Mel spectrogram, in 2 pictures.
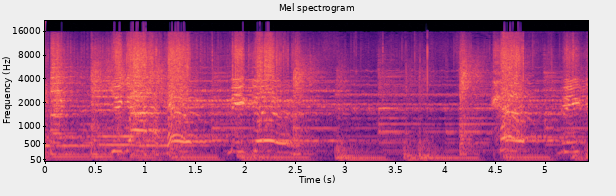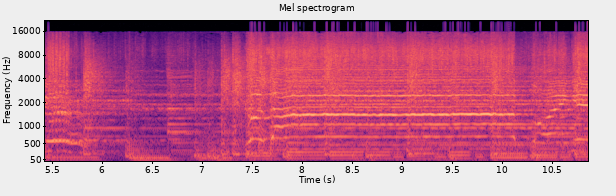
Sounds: Ska

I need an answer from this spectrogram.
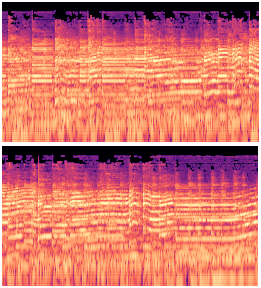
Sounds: Plucked string instrument, Guitar, Electric guitar, Musical instrument, Music, Blues

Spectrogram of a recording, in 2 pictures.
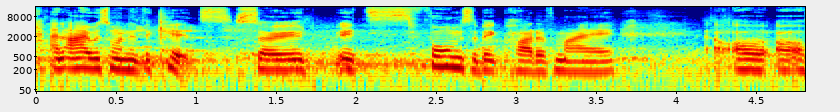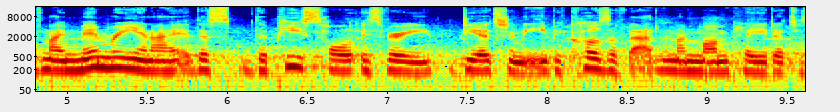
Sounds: Speech

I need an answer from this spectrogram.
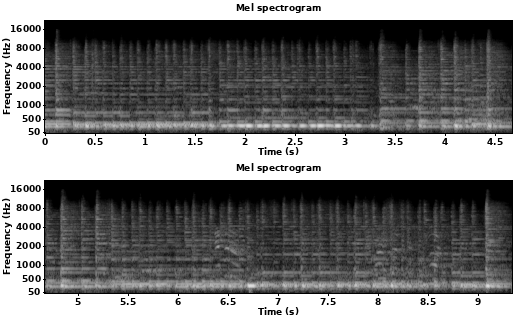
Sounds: Mandolin, Music, Speech, Musical instrument, Guitar, Ukulele, Plucked string instrument

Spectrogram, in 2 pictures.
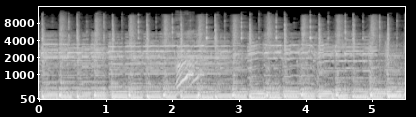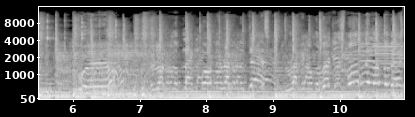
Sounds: Rock and roll, Psychedelic rock, Rock music, Country, Music

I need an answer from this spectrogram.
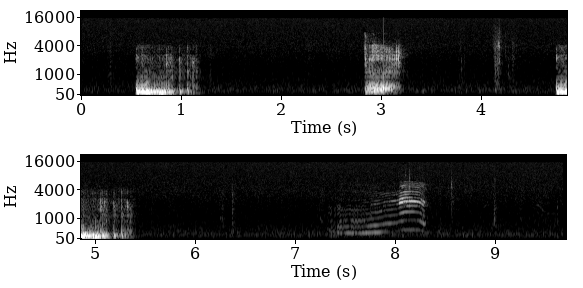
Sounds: Animal, pets, Purr, Cat

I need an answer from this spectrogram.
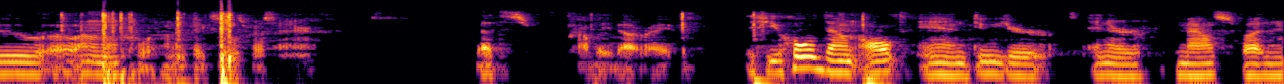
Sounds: Speech

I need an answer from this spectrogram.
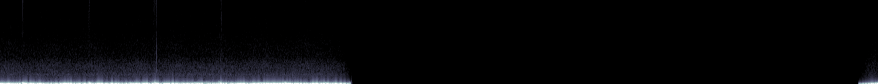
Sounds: heartbeat

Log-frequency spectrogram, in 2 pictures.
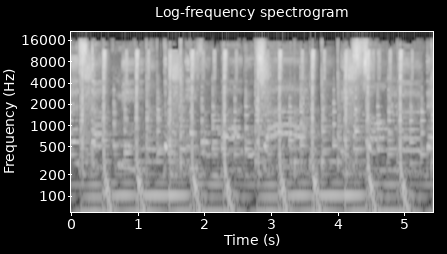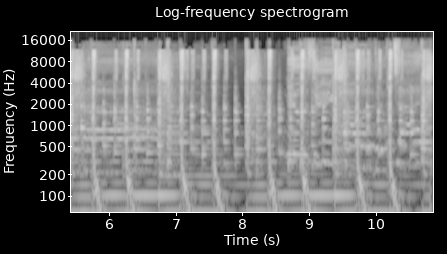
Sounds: Music

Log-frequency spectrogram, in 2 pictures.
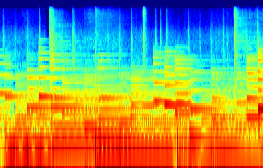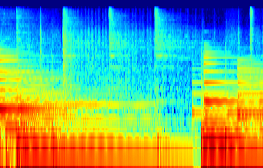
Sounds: Music

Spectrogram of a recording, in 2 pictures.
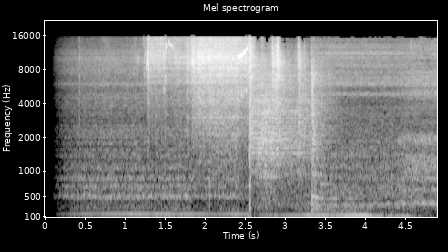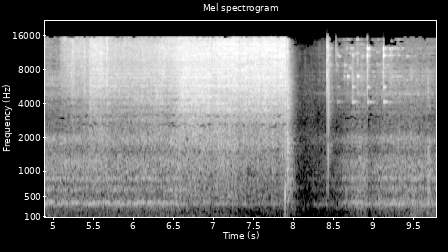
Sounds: outside, urban or man-made

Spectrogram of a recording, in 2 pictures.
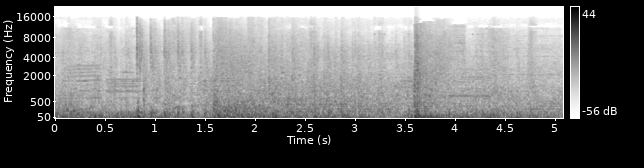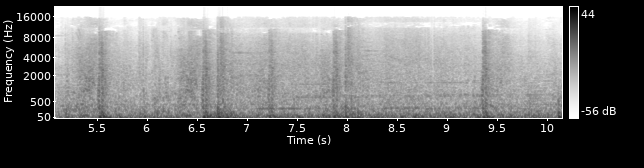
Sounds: Music, Boom

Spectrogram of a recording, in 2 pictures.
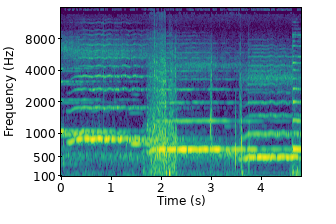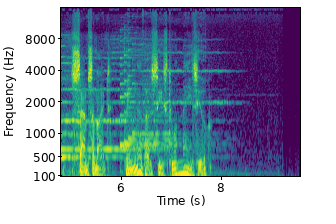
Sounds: Speech, Music

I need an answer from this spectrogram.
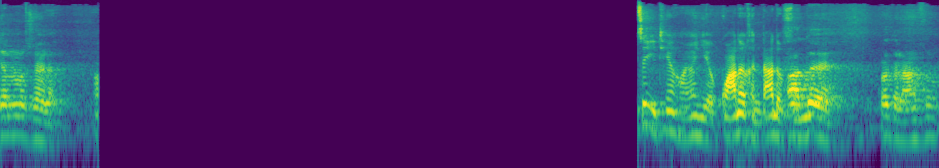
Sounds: Speech

